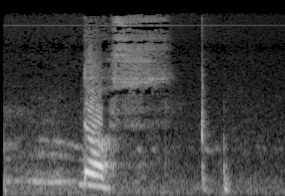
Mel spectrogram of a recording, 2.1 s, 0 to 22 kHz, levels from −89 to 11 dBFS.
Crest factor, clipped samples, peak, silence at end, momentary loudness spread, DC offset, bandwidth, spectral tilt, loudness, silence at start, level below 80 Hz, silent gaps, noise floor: 16 dB; under 0.1%; 0 dBFS; 0.4 s; 19 LU; under 0.1%; 16.5 kHz; -3.5 dB/octave; -13 LUFS; 0.05 s; -50 dBFS; none; -33 dBFS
